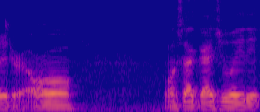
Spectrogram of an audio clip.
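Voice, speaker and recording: A man speaks with a Southern US accent. His pitch is very deep and low. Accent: country Southern. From US South, Albany, Georgia. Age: 20s. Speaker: rapper and college student. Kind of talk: casual vlog monologue. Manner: casual, hesitant with many fillers.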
